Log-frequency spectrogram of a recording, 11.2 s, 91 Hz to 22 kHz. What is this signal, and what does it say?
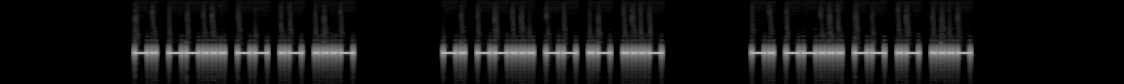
Morse code, heard as a keyed tone, about 27 wpm, 700 Hz. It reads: N7MAV N7MAV N7MAV
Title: USA Call Signs - 5 Characters - Repeated 3x - 28wpm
